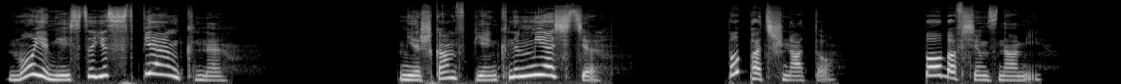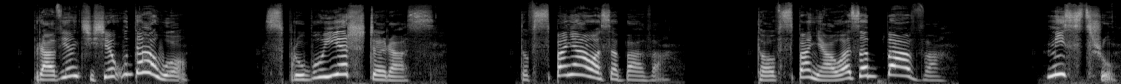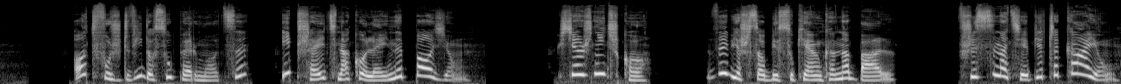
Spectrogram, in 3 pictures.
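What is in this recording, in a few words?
Polish female children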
